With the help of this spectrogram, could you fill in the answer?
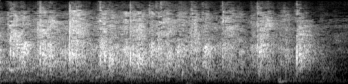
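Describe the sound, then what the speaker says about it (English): An audience at a Pennsylvania governor's executive order signing applauds for a staff member, a steady wash of brief, moderately faint clapping that tapers slightly toward the end. "We're going to clap for Amanda"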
